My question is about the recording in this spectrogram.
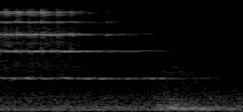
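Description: Altar bell ringing on after a strike and fading away about one and a half seconds in, rung for the elevation of the chalice at the consecration.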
